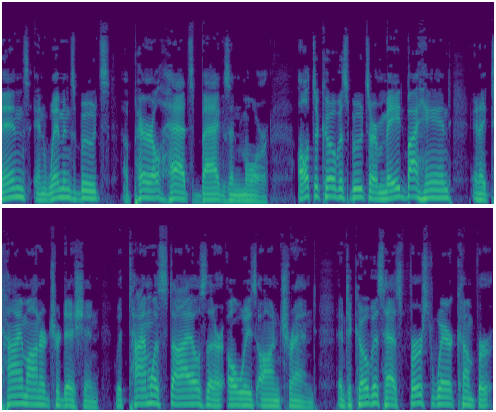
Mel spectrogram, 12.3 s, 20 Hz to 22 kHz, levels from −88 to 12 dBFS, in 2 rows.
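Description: No technical faults are audible anywhere in it.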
